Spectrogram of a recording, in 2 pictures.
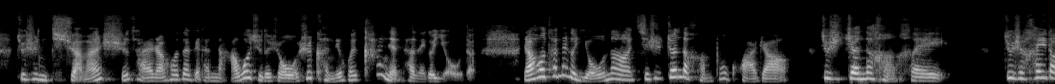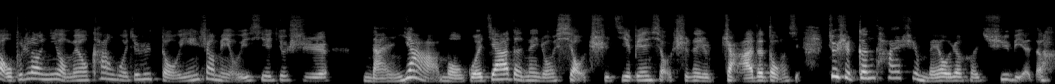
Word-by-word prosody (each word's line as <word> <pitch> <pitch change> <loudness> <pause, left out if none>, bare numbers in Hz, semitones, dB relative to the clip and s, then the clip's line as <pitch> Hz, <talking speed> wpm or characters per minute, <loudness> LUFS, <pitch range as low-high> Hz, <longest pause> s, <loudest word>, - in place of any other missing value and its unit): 就 235 - -3
是 245 +2 -3
选 - - +1
完 235 - +2
食 250 -5 -3
材， 230 -10 -2
然 155 +1 +1
后 225 +2 -2
再 235 - 0
给 - - -4
它 160 - -8
拿 155 -2 -8
过 300 +2 +4
去 250 - -4
的 165 - 0
时 170 - -3
候， 150 0 +3
我 145 - -1
是 290 - -1
肯 205 - -5
定 175 - -2
会 205 +1 -2
看 460 - -4
见 - - +1
它 - - -2
那 - - -9
个 - - +1
油 465 - -7
的。 - - -8 0.5
然 - - +9
后 350 - +7
它 370 +3 -1
那 405 0 -2
个 270 - +4
油 160 - -1
呢， 225 -4 +2
其 210 +4 -4
实 280 +3 -4
真 335 +4 +4
的 315 - +5
很 150 - -10
不 265 +10 -7
夸 260 - -4
张， - - -1 0.3
就 295 - +1
是 260 -2 0
真 260 -1 +6
的 275 - +3
很 215 -4 -4
黑。 165 -4 -2 0.5
就 300 -1 +2
是 275 - +2
黑 305 +3 +2
到 295 - +5
我 180 - +3
不 230 - -5
知 255 - -5
道 270 -1 +4
你 235 -1 -3
有 230 -5 0
没 175 +2 -4
有 195 +1 0
看 250 +5 -5
过， 200 -4 -6
就 225 +5 -4
是 245 +1 -5
抖 145 - -2
音 185 +8 -4
上 240 0 -1
面 190 -5 -4
有 - - -8
一 - - -2
些 190 +1 -6
就 200 0 -7
是 165 -3 -3 0.3
南 155 0 -2
亚 325 -3 +4
某 150 -4 0
国 165 +3 +4
家 235 +7 +6
的 230 -4 0
那 185 0 -3
种 165 -1 -3
小 180 0 0
吃， 170 - -4
街 185 +2 -2
边 195 +1 0
小 195 0 -4
吃。 - - -5
那 180 0 -2
种 160 - -5
炸 145 +1 +4
的 180 - +6
东 175 -3 +1
西， - - -13 0.3
就 370 - +7
是 325 -3 +4
跟 295 +2 +4
它 305 0 -4
是 290 -3 -5
没 165 -8 -1
有 170 +1 +5
任 175 +1 +2
何 170 -2 -6
区 230 +7 -6
别 - - -4
的。 - - -4
205 Hz, 305 characters per minute, -23 LUFS, 170-260 Hz, 0.5 s, 然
